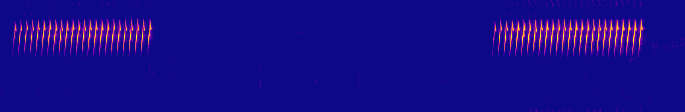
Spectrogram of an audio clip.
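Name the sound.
chipping sparrow song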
